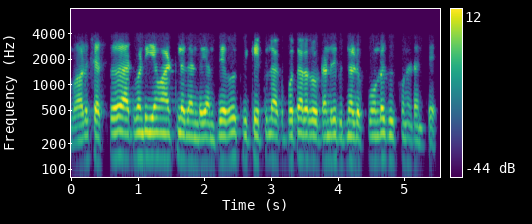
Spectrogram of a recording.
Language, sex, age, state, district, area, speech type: Telugu, male, 45-60, Andhra Pradesh, Eluru, urban, conversation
